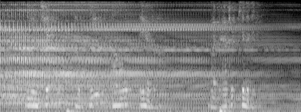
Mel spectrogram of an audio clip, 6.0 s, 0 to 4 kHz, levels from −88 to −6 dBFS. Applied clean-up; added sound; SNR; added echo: none; Dishes, pots, and pans; -3 dB; reverberation time 0.8 s.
